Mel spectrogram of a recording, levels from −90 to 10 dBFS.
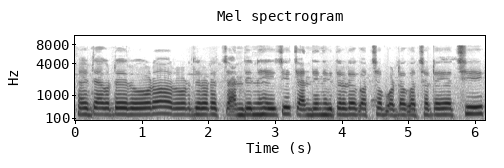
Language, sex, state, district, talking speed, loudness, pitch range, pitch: Odia, female, Odisha, Khordha, 155 wpm, -11 LUFS, 200-210 Hz, 205 Hz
